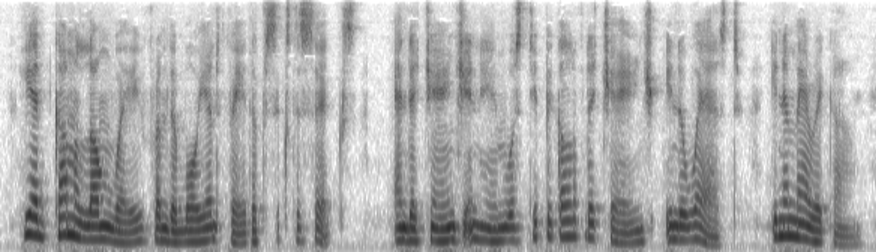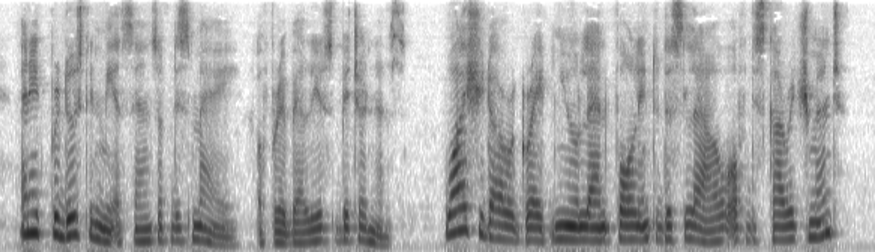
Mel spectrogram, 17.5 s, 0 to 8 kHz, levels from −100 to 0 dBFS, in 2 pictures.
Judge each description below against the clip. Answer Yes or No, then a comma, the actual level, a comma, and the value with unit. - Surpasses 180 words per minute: No, average, 175 wpm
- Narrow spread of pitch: No, average, 3.5 semitones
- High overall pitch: No, medium, 150 Hz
